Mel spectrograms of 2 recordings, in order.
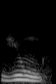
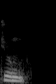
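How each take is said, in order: First: The word begins with a Y sound. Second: The word begins with a J sound. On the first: The speaker calls it right. "इसको बोलते हैं यूंग" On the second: The speaker calls it wrong. "Not जुंग"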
